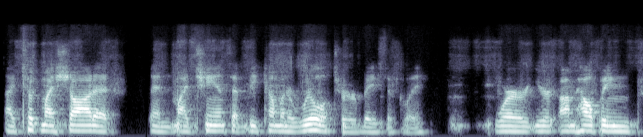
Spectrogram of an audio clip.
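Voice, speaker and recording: Halting American man in his forties, slightly dull audio. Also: mid-range voice, flat delivery. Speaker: guest, real estate agent. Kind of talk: casual conversational storytelling.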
